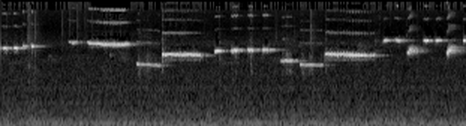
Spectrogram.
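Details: Russian canary in Kuwait delivering a varied run of clear, high whistled tones. Long steady notes jump between pitches, some held, others broken into short repeated pulses, with brief gaps between phrases.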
